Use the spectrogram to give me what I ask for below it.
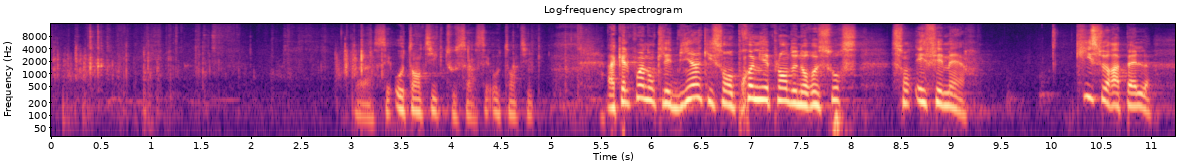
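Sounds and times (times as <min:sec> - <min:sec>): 
sheets of paper rustling as someone shuffles through them: 0:00.0 - 0:05.0
speech: 0:03.0 - 0:09.3, 0:10.3 - 0:11.2.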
